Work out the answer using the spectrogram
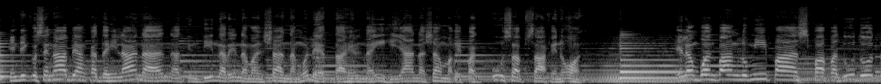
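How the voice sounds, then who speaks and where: Higher-voiced Filipino male storyteller over loud guitar music. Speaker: radio storyteller. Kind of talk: calm first-person reading of a listener's love story. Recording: loud background music under voice.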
